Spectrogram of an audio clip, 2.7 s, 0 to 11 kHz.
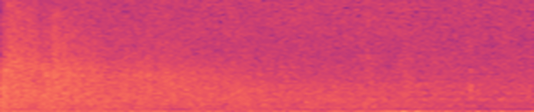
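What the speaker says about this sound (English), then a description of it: "We get an ammo cook-off in 1947?" Ammunition cook-off aboard a warship in the naval game Ultimate Admiral Dreadnoughts: a continuous deep rumbling explosion with dense low-end roar and crackle, loud and unbroken throughout.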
